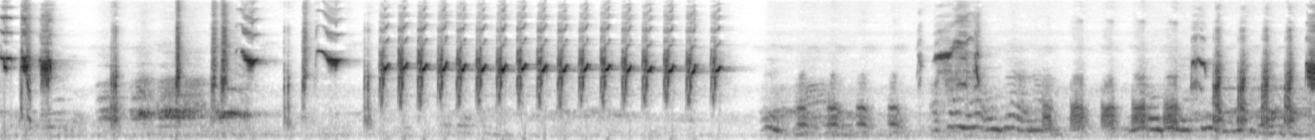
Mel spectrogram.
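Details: Javan myna song as a lure for wild birds: opening harsh notes and whistles, a long regular train of sharp repeated notes, then lower chattering squeaks and a final fast series.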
